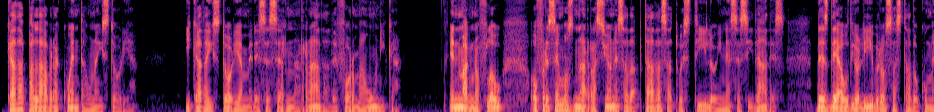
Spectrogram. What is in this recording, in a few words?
Smooth audio books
